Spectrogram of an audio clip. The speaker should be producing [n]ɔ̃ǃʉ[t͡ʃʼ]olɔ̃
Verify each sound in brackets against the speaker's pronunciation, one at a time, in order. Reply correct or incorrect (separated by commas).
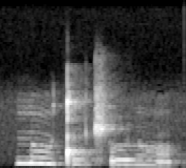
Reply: correct, correct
